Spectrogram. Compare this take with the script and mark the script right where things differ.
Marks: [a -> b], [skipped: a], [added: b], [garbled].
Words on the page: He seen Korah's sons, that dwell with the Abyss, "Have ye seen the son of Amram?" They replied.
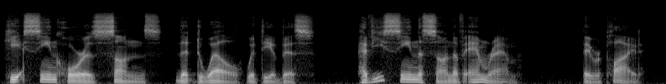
He seen Korah's sons, that dwell with the Abyss, "Have ye seen the son of Amram?" They replied.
